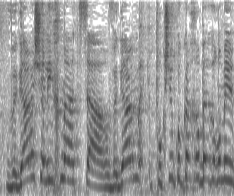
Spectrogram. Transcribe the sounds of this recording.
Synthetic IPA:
veɡamjɛʃaliχmeat͡saʁveɡampoɡ̥ʃimkolkaχaʁbeɡoʁmim

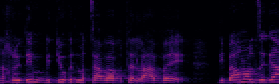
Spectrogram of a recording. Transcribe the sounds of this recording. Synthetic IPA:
naχnujod̪imbid̪juke̞t̪mat͡saveavt̪alaved̪ibaʁnualzeɡa

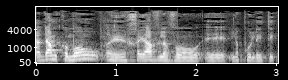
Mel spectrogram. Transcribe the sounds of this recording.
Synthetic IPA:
adamkamoweχajavlavo̞elapolitik

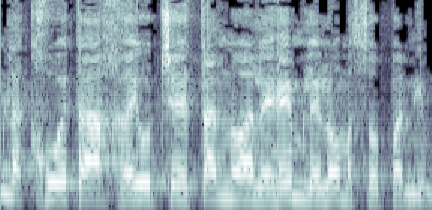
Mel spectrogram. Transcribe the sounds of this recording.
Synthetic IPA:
mlakχuet̪aːχʁajutʃeːt̪alnuale̞he̞mle̞lo̞masopanim

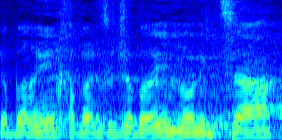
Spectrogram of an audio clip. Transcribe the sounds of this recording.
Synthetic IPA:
abaʁinχavakazed͡ʒabaʁimlo̞nimt͡sa

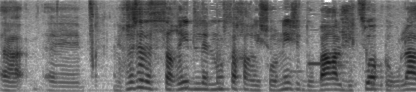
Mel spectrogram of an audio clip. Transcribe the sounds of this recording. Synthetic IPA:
a | eaniχoʃevʃezesaʁid̪lenusaχaʁiʃo̞niʃed̪ubaʁalbit͡suapeula

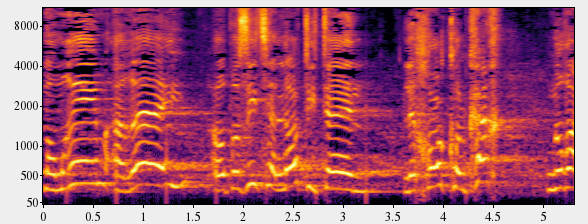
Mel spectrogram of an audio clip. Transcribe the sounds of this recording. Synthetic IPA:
momʁimaʁej | haopo̞zit͡sjalo̞t̪it̪en | leχoko̞lkaχ | noʁa

